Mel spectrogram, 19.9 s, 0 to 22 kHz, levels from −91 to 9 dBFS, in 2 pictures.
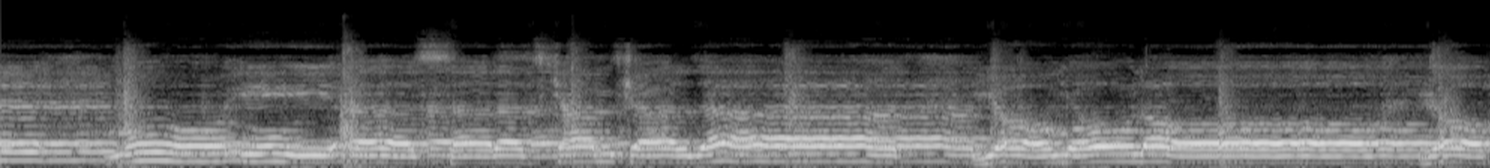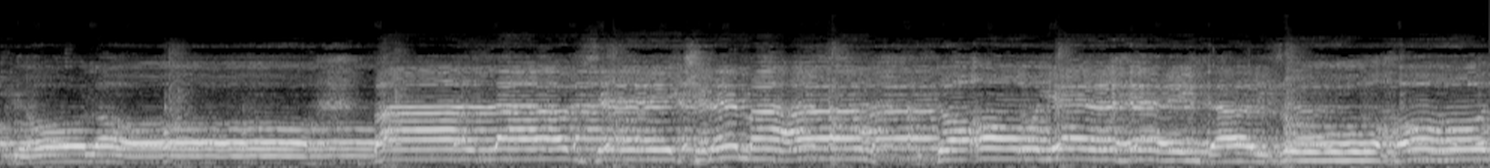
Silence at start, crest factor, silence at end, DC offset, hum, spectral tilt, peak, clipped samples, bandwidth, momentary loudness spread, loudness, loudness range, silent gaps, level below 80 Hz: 0 s; 10 dB; 0 s; under 0.1%; none; -6 dB/octave; -2 dBFS; under 0.1%; 7.6 kHz; 4 LU; -14 LUFS; 2 LU; none; -50 dBFS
